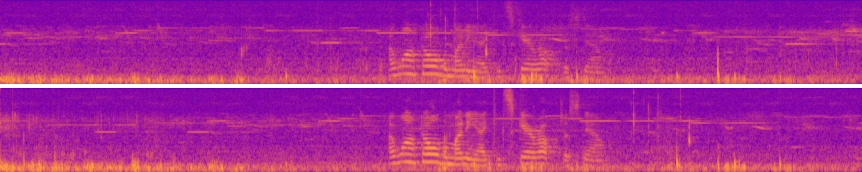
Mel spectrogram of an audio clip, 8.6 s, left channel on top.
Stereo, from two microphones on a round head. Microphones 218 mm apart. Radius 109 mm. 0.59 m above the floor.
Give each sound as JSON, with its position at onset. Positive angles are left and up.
{"t": 3.9, "sound": "a woman speaking", "side_deg": -25, "distance_m": 1.9}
